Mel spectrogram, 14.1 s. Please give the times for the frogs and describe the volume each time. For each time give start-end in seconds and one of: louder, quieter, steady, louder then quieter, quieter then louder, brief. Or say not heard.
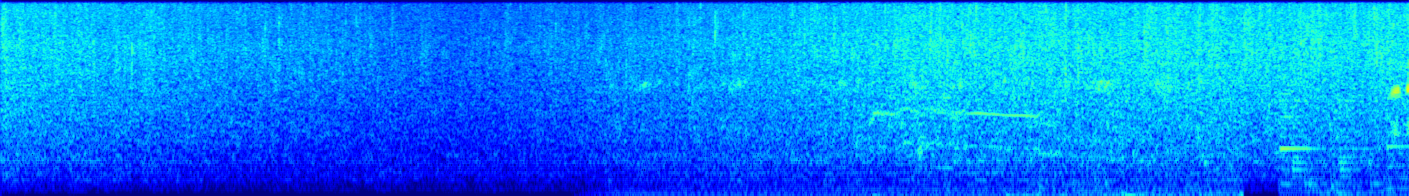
5.8-14.0 louder.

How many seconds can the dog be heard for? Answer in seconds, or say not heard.
not heard.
